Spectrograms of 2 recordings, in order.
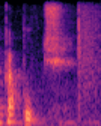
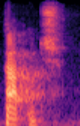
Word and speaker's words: caput: É caput ou é caput? Deixa eu perguntar para a mulher do Google. Bora falar em latim. Caput. A pronúncia correta de caput é caput.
